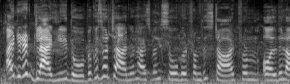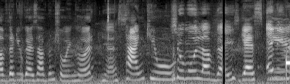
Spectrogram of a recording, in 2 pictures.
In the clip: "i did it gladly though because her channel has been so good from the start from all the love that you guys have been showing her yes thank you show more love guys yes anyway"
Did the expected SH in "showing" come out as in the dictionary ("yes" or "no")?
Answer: yes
